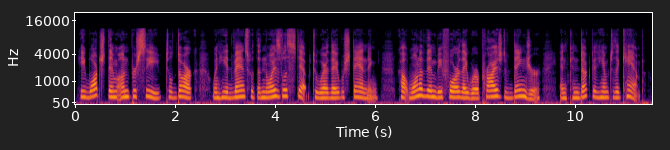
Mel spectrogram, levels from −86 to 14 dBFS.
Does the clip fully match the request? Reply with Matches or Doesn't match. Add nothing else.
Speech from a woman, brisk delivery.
Doesn't match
